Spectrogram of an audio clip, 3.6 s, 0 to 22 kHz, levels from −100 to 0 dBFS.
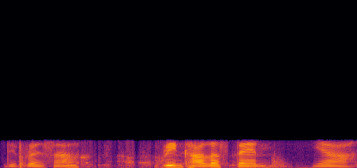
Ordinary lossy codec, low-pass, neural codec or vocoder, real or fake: none; 3.6 kHz; none; real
